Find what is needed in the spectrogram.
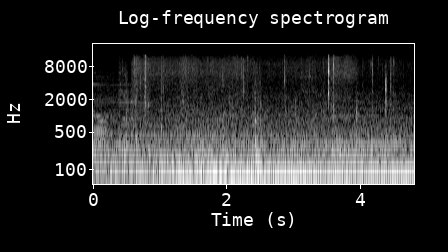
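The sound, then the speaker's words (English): A car drives with a steady, low, broad road and engine rumble that holds at an even, moderate level throughout, with faint higher clicks on top. “Sean and I, we've gone for a drive.”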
